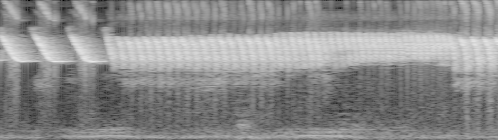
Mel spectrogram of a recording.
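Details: Roll-style canary song: three quick descending whistled sweeps give way to a sustained, dense rolling trill held steady for about four seconds, loud and continuous.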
